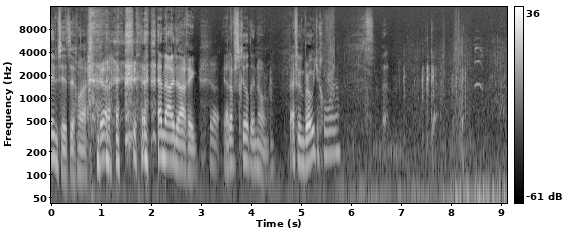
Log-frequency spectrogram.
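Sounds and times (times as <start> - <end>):
speech: 0.0 - 6.9
laughter: 0.7 - 2.2
gulls calling by a jetty: 6.4 - 9.1.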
